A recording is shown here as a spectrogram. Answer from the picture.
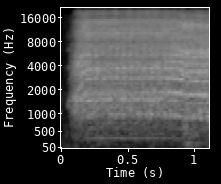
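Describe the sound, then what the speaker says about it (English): A butterfly drill bit bores a hole while fitting a rear cargo rack to a Honda CRF250L, a loud steady whine that starts abruptly and holds without pause for about a second. "that butterfly bit drills fast"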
